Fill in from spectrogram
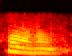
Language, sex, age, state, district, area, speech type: Kannada, female, 45-60, Karnataka, Davanagere, rural, conversation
